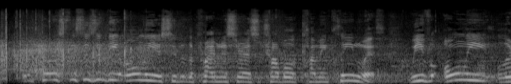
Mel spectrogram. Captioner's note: some Applause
